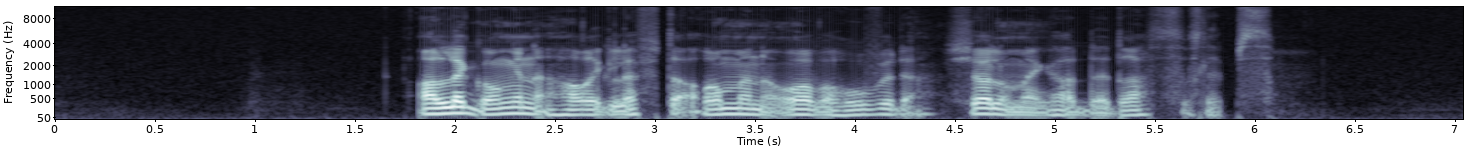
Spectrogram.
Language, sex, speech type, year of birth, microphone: Norwegian, male, read, 1988, Sennheiser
